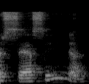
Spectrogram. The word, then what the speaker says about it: SASE: You know, you see it pronounced there, SASE. It's actually spelled S-A-S-E.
